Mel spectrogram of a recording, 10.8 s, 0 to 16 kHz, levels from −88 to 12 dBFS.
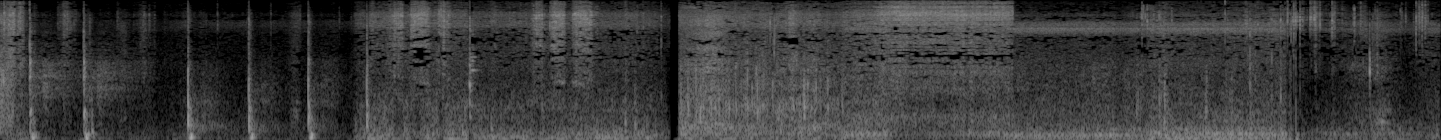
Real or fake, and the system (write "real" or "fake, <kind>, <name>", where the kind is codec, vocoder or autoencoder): real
